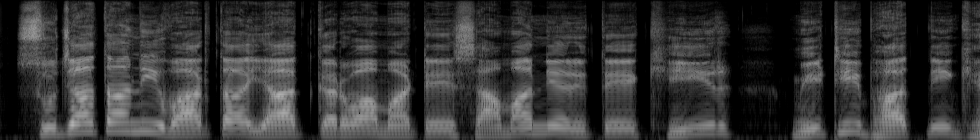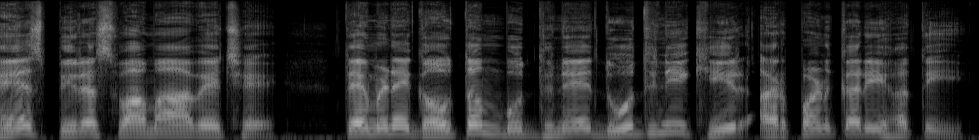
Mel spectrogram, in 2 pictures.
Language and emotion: Gujarati, neutral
